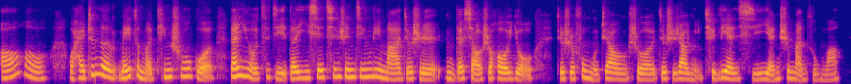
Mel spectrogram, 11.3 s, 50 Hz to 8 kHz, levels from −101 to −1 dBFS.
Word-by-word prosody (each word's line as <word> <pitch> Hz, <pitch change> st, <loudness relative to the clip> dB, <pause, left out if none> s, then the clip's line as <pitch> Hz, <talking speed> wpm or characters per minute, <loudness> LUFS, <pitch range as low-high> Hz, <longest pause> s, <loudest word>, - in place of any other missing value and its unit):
哦， 205 Hz, -, -1 dB, 0.3 s
我 190 Hz, -, -2 dB
还 195 Hz, +1 st, +2 dB
真 290 Hz, +7 st, -1 dB
的 255 Hz, -7 st, +7 dB
没 200 Hz, +5 st, +3 dB
怎 235 Hz, -2 st, -2 dB
么 185 Hz, -, 0 dB
听 225 Hz, -1 st, -2 dB
说 245 Hz, +1 st, -1 dB
过。 235 Hz, -, +1 dB, 0.2 s
那 230 Hz, +1 st, +8 dB
你 260 Hz, -1 st, +4 dB
有 180 Hz, -8 st, +1 dB
自 215 Hz, +6 st, -9 dB
己 175 Hz, -6 st, -3 dB
的 180 Hz, 0 st, +4 dB
一 195 Hz, +1 st, -2 dB
些 210 Hz, +2 st, +2 dB
亲 230 Hz, +1 st, -3 dB
身 225 Hz, -1 st, +2 dB
经 230 Hz, +1 st, -1 dB
历 230 Hz, -2 st, +2 dB
吗？ 170 Hz, -4 st, 0 dB
就 175 Hz, +1 st, -1 dB
是 165 Hz, -4 st, -2 dB
你 180 Hz, -2 st, -4 dB
的 175 Hz, +2 st, +2 dB
小 155 Hz, -5 st, +1 dB
时 180 Hz, 0 st, 0 dB
候 175 Hz, -2 st, +4 dB
有 175 Hz, -2 st, -2 dB, 0.3 s
就 180 Hz, -, 0 dB
是 180 Hz, -, 0 dB
父 210 Hz, +4 st, -4 dB
母 175 Hz, -7 st, -3 dB
这 185 Hz, -, -2 dB
样 165 Hz, -2 st, +1 dB
说， 160 Hz, -3 st, -2 dB
就 180 Hz, -, -3 dB
是 180 Hz, -, -5 dB
让 170 Hz, -2 st, +2 dB
你 -, -, -12 dB
去 -, -, -3 dB
练 180 Hz, -2 st, +2 dB
习 165 Hz, -2 st, -7 dB
延 165 Hz, 0 st, 0 dB
迟 200 Hz, -, -3 dB
满 170 Hz, -3 st, -4 dB
足 155 Hz, -2 st, -13 dB
吗？ 150 Hz, +3 st, -10 dB
185 Hz, 270 characters per minute, -23 LUFS, 170-220 Hz, 0.3 s, 那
